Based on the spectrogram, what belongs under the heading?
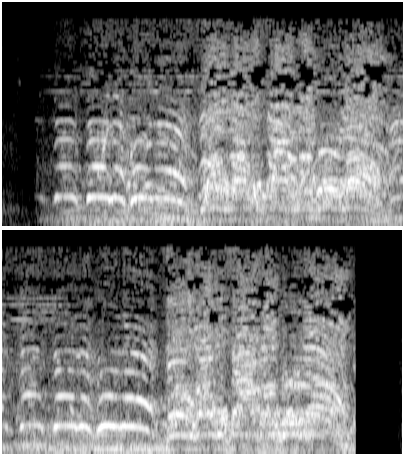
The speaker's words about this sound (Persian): در ویدئویی که به رادیو فردا ارسال شده، گروهی از معترضان در قزوین شعارهای نظیر امسال سال خونه سید علی سرنگونه و مرگ بر خامنه‌ای سر می‌دهند.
